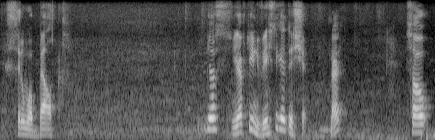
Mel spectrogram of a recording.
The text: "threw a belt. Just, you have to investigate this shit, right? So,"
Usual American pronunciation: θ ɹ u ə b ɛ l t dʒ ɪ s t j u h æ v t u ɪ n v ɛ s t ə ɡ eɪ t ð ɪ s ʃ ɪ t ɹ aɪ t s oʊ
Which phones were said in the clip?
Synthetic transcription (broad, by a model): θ ɹ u ə b ɛ l t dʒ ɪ s j u h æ f t u ɪ n v ɛ s t ə ɡ eɪ t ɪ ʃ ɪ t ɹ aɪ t s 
